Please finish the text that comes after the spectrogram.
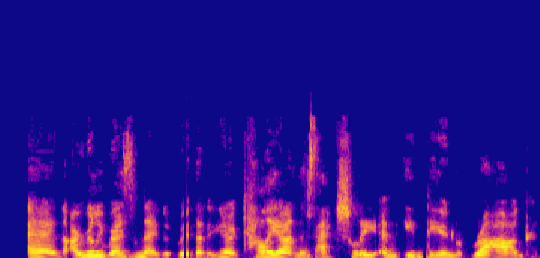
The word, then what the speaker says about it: Kalyan: Okay, I'm so glad that you corrected me on the pronunciation, because it's such a beautiful name. So I'm going to try it again. It's Kalyan.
